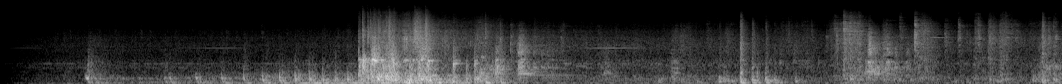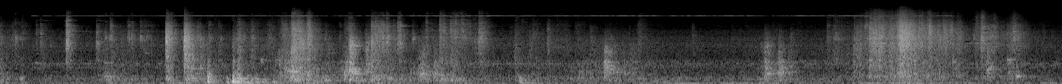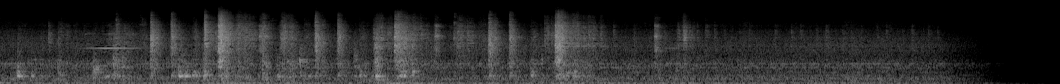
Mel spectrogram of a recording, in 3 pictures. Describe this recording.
Keilailu, osuma, keilakoneisto / Bowling, strike, hit, bowling machine lifting bowling pins, a close sound
Keilapallo osuu keilapatteriin, keilakone nostaa keilat. Lähiääni.
Paikka/Place: Suomi / Finland / Helsinki
Aika/Date: 20.07.1971
Bowl, Bowling, Bowling-alley, Bowling-machine, Bowling-pins, Field-Recording, Finland, Finnish-Broadcasting-Company, Hit, Keilahalli, Keilailu, Keilakone, Keilapallo, Keilat, Osuma, Soundfx, Sport, Sports, Strike, Suomi, Tehosteet, Urheilu, Yle, Yleisradio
